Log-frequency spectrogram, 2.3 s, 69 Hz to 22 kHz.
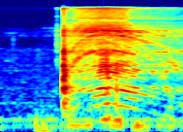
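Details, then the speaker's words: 1981 Datsun 720 with new starter: bumped with a screwdriver after a failed key start, a sharp click then fast steady whirr as the starter spins freely; no-start traced to the wire detached from the starter's start terminal. "starter definitely spins, and I see what the problem is. The darn wire came off of the start terminal."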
